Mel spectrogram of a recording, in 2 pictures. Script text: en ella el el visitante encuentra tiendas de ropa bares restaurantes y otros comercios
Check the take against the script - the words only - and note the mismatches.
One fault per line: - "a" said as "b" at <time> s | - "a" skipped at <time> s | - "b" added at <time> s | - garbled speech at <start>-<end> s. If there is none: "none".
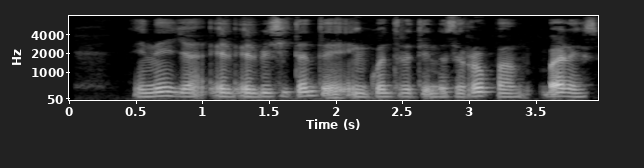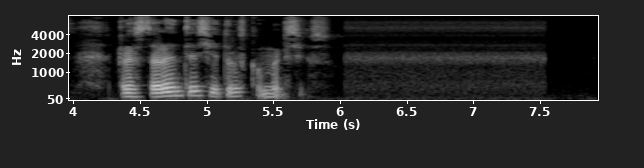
none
